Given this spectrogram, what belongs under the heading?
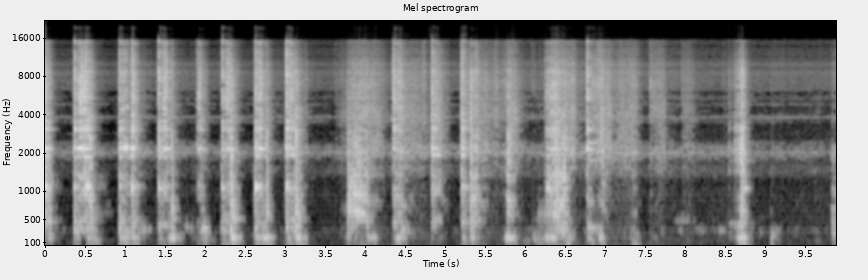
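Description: Vermicelli frying in a pan and stirred with a utensil, rhythmic scraping strokes repeating steadily over a soft sizzle, close and clear without talk.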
